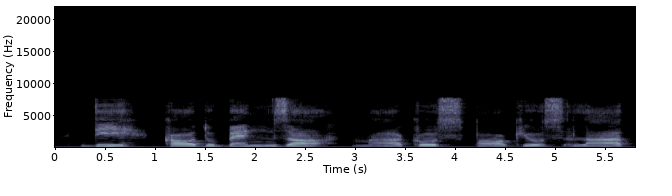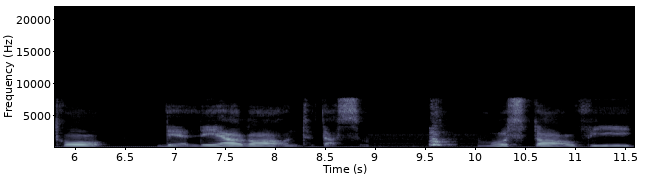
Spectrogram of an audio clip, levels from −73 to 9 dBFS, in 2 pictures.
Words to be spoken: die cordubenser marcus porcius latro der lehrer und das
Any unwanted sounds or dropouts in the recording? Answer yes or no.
yes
